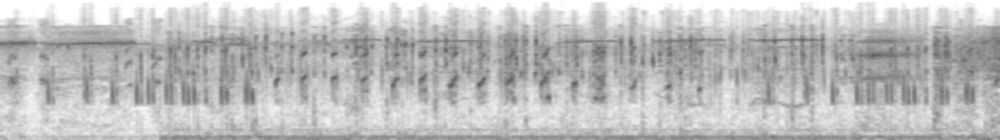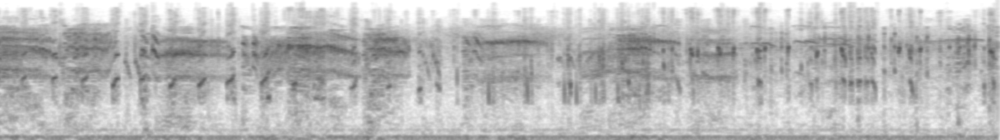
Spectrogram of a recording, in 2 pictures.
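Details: Swiftlet calling sound in the 'Serangan Fajar' (dawn attack) style: crowded, high-pitched twittering with rapid clicky chirps in constant overlap and a faint steady hum underneath.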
